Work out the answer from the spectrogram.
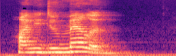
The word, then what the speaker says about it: honeydew melon: Honeydew melon, honeydew melon. Stress is on the first syllable of melon, honeydew melon, طالبی.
